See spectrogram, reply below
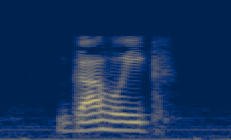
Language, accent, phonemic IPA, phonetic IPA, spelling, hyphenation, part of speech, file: Armenian, Eastern Armenian, /ɡɑˈhujkʰ/, [ɡɑhújkʰ], գահույք, գա‧հույք, noun, Hy-գահույք.ogg
- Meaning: 1. throne 2. bed 3. palanquin 4. armchair 5. high place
